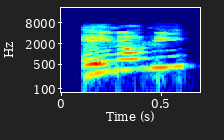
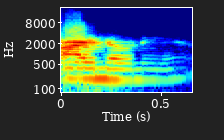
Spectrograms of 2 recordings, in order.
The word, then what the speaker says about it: Oenone: You're very close. It's Oenone. Oenone? Yeah, or Ione. Like, it just depends on what you choose to emphasize. Okay, I'm going to do Oenone.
